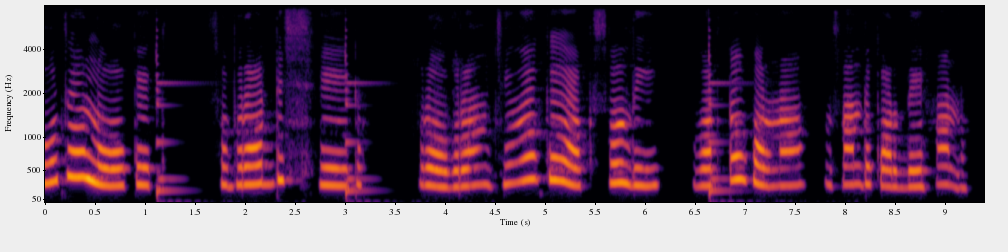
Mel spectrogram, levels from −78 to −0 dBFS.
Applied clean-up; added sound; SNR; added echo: classical method Wiener filter.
